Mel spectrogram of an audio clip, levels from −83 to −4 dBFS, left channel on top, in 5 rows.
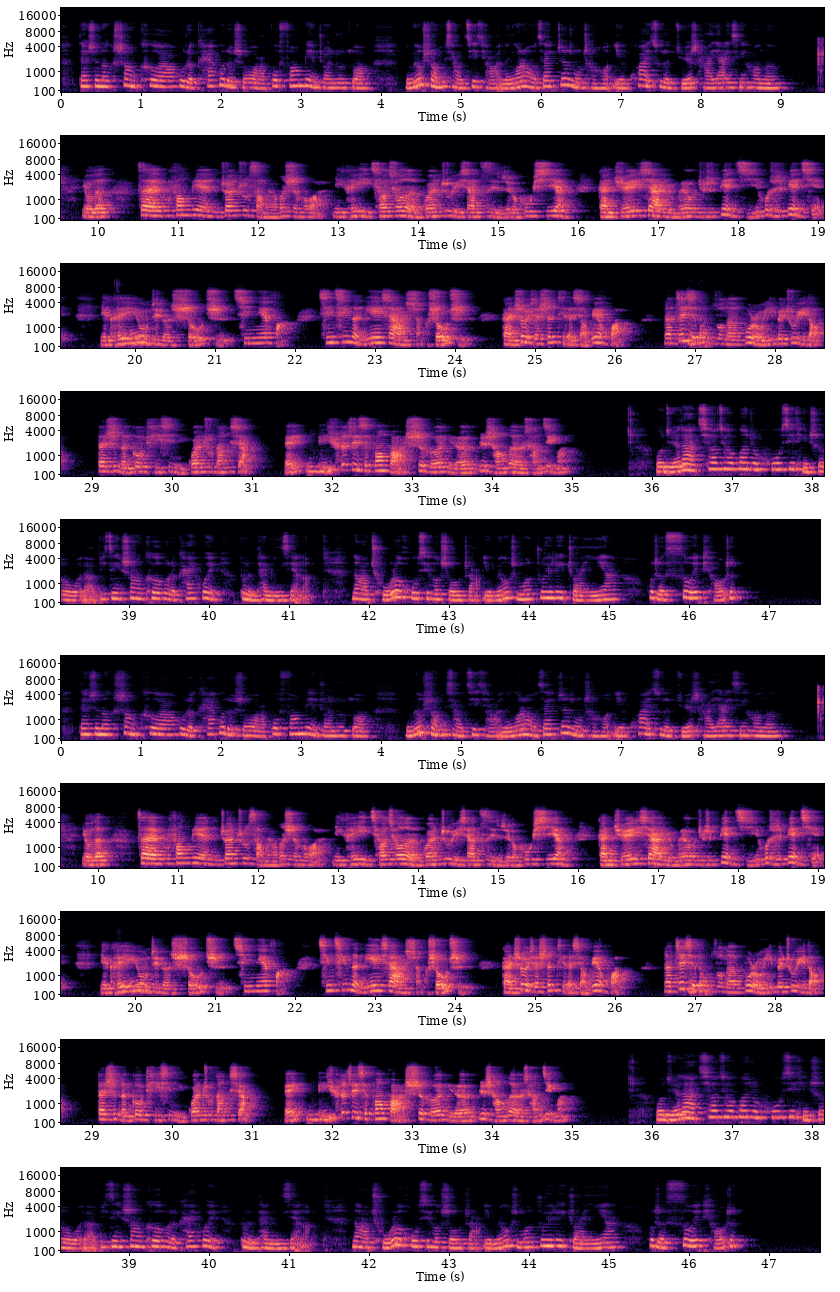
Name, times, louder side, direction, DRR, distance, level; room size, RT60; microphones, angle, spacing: voice 1, 0.2-3.8 4.3-9.0 19.9-20.2 26.9-27.1 31.7-32.0 36.1-40.1 40.4-41.2 41.8-45.1 45.5-46.6, equal, 65° left, 2 dB, 5.7 m, -26 dB
voice 2, 9.5-26.1 26.6-28.5 29.1-31.0 31.4-34.9, right 2 dB, 65° right, 4 dB, 5.1 m, -24 dB
12.5 x 8.8 x 5.5 m, 0.42 s
head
